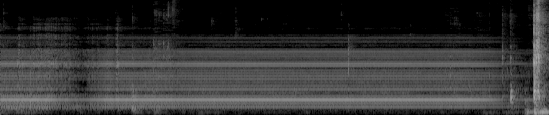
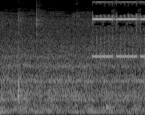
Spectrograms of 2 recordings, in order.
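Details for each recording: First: Kit-built Telecaster through amp: steady bright electrical buzz with no notes coming through; capacitor touching jack pin ruled out, cause is a ground wire not connected, leaving the bridge ungrounded. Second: Kit-built Telecaster guitar that buzzed from a grounding fault, after re-soldering: a quiet room, then a steady high continuity-tester beep confirming the bridge is grounded.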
